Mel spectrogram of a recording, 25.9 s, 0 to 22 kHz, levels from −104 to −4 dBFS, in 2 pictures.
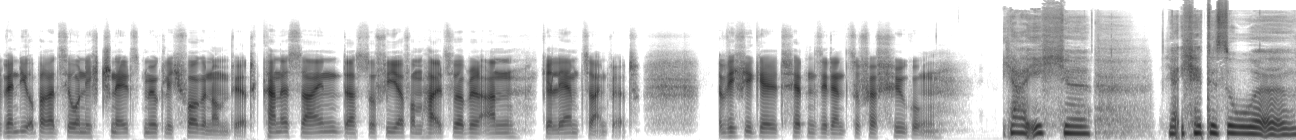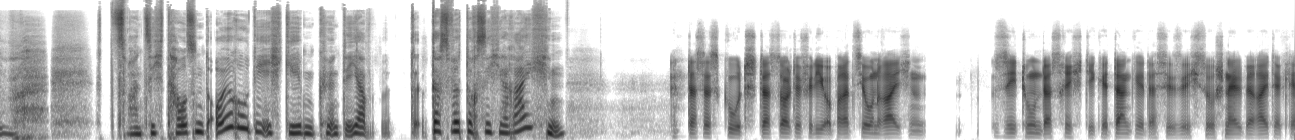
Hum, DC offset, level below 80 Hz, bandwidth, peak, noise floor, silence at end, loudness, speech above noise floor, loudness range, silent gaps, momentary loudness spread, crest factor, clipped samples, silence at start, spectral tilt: none; under 0.1%; -62 dBFS; over 20 kHz; -4 dBFS; -68 dBFS; 0 s; -27 LUFS; 40 dB; 4 LU; 22.22-22.53 s; 14 LU; 26 dB; under 0.1%; 0 s; -3 dB/octave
